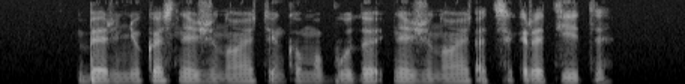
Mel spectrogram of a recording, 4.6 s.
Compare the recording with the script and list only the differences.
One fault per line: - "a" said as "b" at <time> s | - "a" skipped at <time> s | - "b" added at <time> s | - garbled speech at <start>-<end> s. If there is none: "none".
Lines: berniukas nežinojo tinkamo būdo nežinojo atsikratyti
none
